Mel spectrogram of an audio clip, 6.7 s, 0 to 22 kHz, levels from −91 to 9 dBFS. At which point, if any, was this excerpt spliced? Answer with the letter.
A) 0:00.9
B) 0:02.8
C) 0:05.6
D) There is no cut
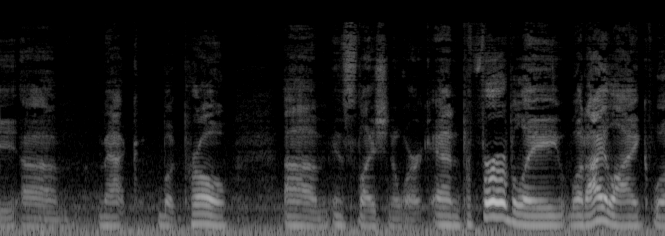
A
